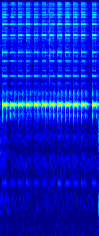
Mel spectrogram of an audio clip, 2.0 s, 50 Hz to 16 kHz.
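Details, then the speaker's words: Key fob finder beeper strapped to a DJI Avata battery, triggered by remote: rapid, steady, evenly spaced high-pitched beeps; range only about 150 feet. Finding: locator beeper working. "and you can hear it beeping. Okay. So you would definitely be able to find your drone with it doing that."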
